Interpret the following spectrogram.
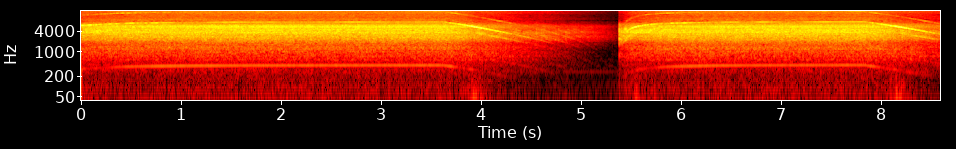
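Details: Angle grinder after regreasing its gearbox, run at no load: a high, clean whine that climbs and holds, winds down and restarts evenly as the grease spreads; it runs smooth and free.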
